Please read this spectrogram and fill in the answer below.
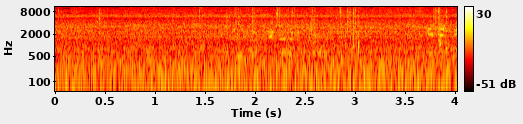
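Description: Fireground ambience at a fully involved house fire: a steady low rumble of running engines, with scattered sharp crackles and pops from the burning structure and faint voices in the background.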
